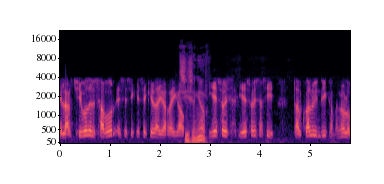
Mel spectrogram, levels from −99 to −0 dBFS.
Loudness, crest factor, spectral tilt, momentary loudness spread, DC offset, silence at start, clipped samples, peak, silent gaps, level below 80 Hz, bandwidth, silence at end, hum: -36 LUFS; 22 dB; -5.5 dB/octave; 9 LU; under 0.1%; 0 s; under 0.1%; -14 dBFS; none; -72 dBFS; 13.5 kHz; 0 s; none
